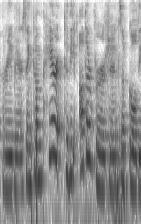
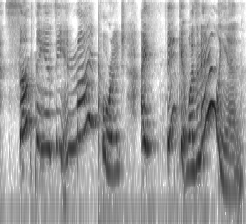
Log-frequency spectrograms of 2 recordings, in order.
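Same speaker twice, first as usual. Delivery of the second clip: little bear voice; 10 semitones higher than usual. A narrator's reading. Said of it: "looked sadly at his bowl".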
